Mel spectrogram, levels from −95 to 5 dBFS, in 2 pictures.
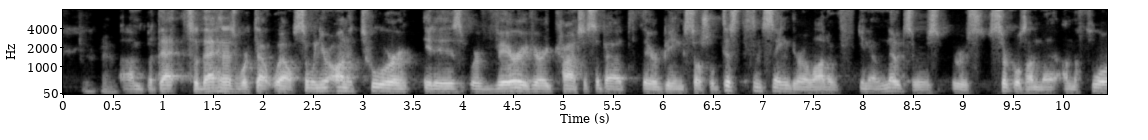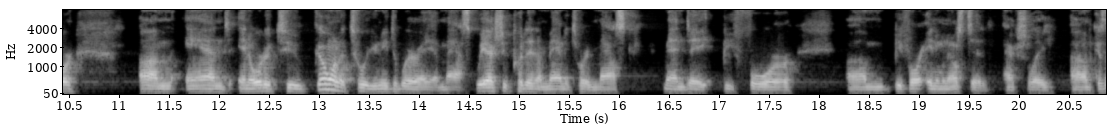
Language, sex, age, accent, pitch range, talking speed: English, male, 40-59, American, 95-110 Hz, 215 wpm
